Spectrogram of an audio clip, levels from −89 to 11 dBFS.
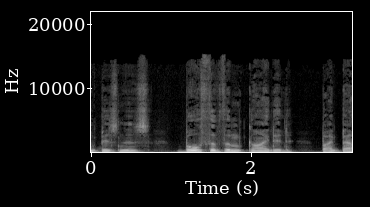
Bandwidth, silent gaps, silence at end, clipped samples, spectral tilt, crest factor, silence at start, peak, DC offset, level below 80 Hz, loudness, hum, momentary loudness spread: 15.5 kHz; none; 0 s; under 0.1%; -7.5 dB/octave; 16 dB; 0 s; -6 dBFS; under 0.1%; -54 dBFS; -23 LUFS; none; 15 LU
